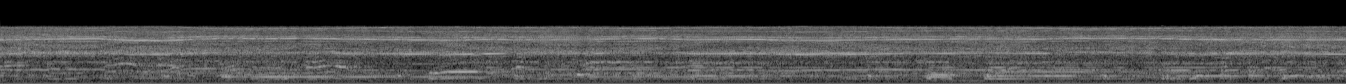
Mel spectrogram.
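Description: Xieda 9958 micro RC helicopter's electric motors and rotor blades whining steadily in flight, the pitch sagging and rising a little as the throttle changes.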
